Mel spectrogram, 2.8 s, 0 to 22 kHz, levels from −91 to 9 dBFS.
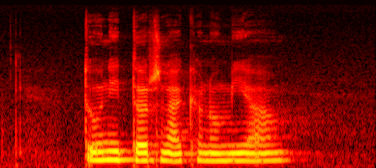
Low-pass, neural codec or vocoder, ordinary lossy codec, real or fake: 19.8 kHz; vocoder, 48 kHz, 128 mel bands, Vocos; none; fake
